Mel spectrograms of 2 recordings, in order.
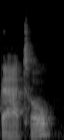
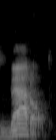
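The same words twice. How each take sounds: First: The middle consonant is a clear t sound. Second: The middle consonant is a quick tap. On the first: The speaker calls it wrong. "It's not battle" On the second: The speaker calls it right. "it's battle. So that r sound is a tap or a flap"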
